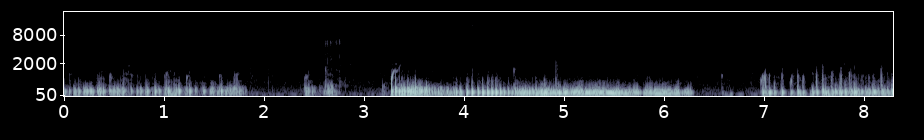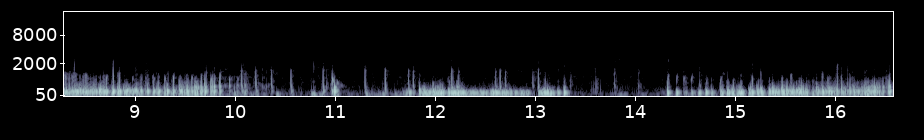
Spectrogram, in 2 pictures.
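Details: Hunger rumbling (borborygmi) from an empty stomach: loud, low, gurgling rumbles in long irregular runs with brief pauses, ordinary normal bowel sounds.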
